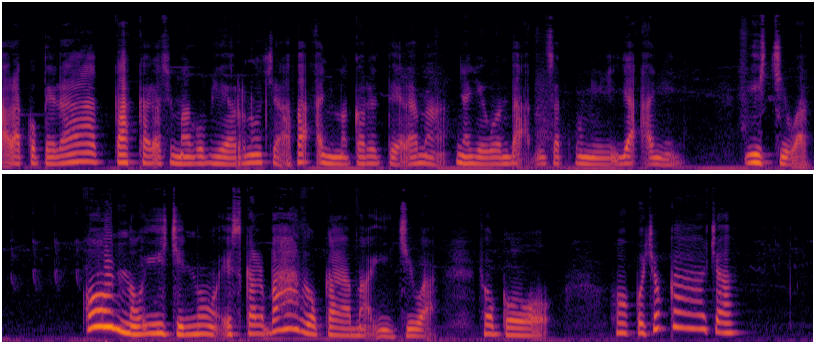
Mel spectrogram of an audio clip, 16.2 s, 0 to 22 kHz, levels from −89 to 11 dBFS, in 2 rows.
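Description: No technical faults can be heard anywhere in the speech.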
